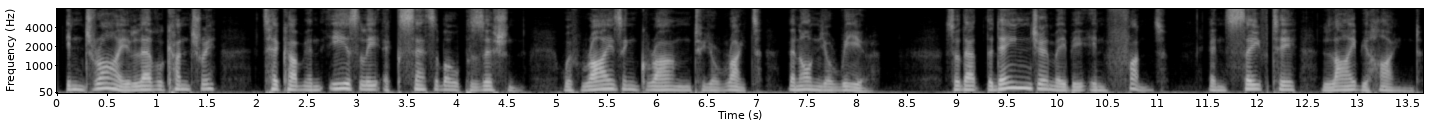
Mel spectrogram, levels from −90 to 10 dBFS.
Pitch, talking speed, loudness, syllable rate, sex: 135 Hz, 140 wpm, -19 LUFS, 4.1 syllables/s, male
